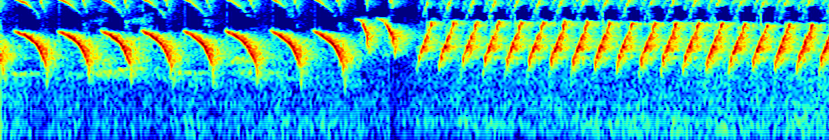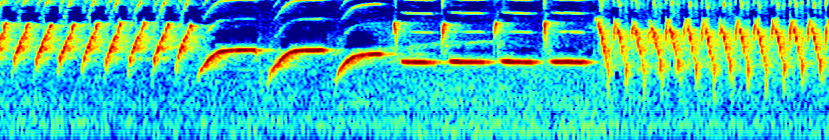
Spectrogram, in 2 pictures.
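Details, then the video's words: Canary in long, varied full song, played as a master song to teach young canaries and prompt lazy birds to sing: rapid high rolling trills, repeated downslurred notes, bursts of pure whistles and a final fast buzzy roll. "KENARI GACOR PANJANG CENGKOK ISTIMEWA COCOK BUAT MASTERAN KENARI PAUD || VOICE OF CANARY"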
